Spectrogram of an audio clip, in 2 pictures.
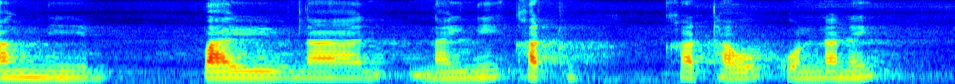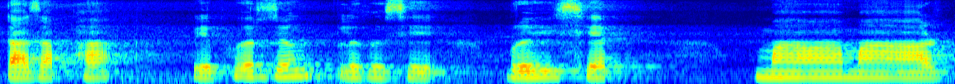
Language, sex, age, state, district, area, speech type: Bodo, female, 45-60, Assam, Kokrajhar, rural, read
